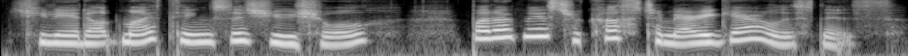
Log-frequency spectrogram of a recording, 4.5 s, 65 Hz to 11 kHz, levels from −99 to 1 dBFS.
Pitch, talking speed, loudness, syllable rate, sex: 250 Hz, 170 wpm, -17 LUFS, 5.4 syllables/s, female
